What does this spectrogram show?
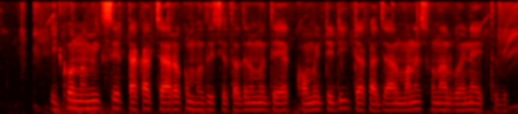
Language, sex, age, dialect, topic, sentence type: Bengali, male, 18-24, Western, banking, statement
